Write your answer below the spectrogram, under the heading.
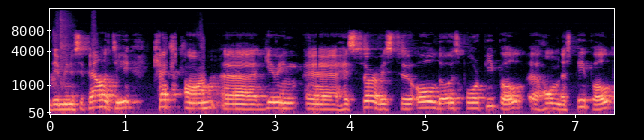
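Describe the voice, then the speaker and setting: Fairly high male voice with a Turkish accent, at a fairly slow pace with hardly any pauses and ordinary pitch variation. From Turkey. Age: 50s. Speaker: politician. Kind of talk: video conference discussion. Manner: halting, many fillers.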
